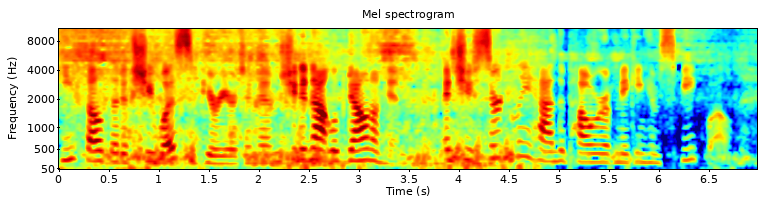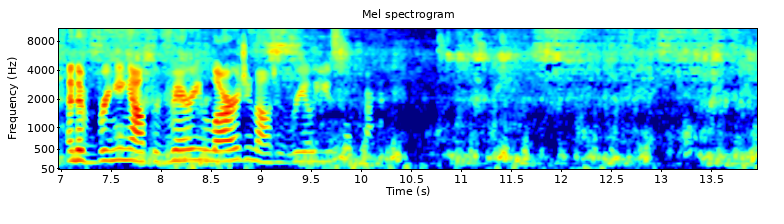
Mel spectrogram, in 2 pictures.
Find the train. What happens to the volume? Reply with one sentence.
The volume of the train goes down.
